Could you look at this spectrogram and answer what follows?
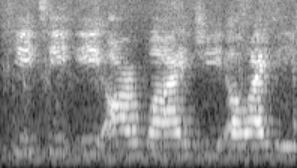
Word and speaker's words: pterygoid: fingers okay and so the p is silent p t e r y g o i d pterodact the pterygoid so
